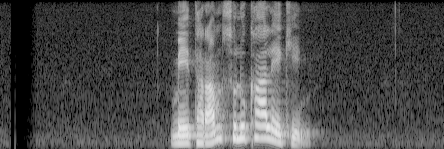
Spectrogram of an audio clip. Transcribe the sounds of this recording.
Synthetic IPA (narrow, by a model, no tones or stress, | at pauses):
meːt̪ʰɐɾɐmsulukaːləjəkin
